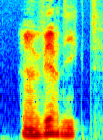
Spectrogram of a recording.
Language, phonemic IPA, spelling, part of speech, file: French, /vɛʁ.dikt/, verdict, noun, Fr-verdict.ogg
- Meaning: verdict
